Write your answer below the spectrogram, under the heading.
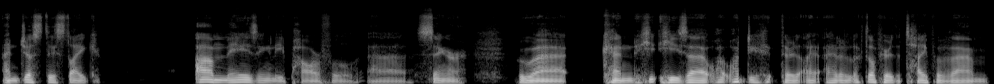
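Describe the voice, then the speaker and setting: A man with a deep, mellow voice, hosting a podcast in easy, casual chat. He wanders through his story and circles back on himself. The sound is dry and close, with no room around it. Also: measured pace, dry recording. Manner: rambling, loose storytelling that circles back on itself. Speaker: podcast host.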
